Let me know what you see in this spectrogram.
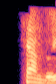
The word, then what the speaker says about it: Sandhu: Am I pronouncing your last name correctly? Is Sandhu? – Sandhu, yes. A-N-D-U. – Beautiful. Okay. – S-A-O-R-I-N.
